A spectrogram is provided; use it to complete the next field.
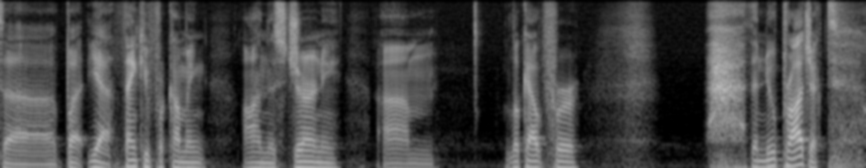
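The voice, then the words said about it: Slightly teary, emotional voice. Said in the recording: “I'm not getting teary-eyed, but I'm getting teary-voiced a little bit”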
